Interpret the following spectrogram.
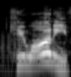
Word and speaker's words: Kaylani: My name is pronounced Kaylani. Kaylani. I said it pretty good, right? I said Kaylani, and it's actually Kaylani. So I was really close.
